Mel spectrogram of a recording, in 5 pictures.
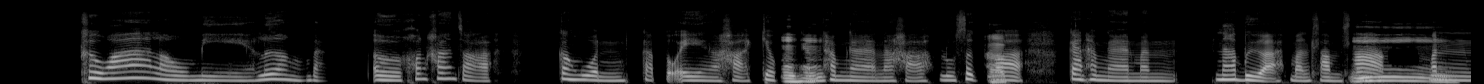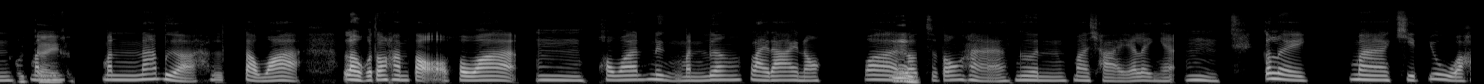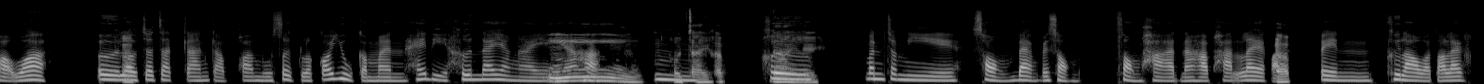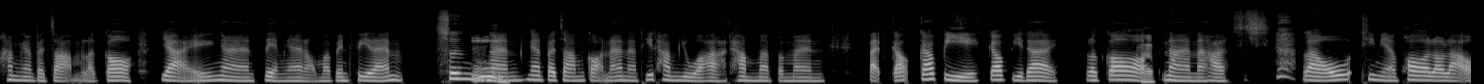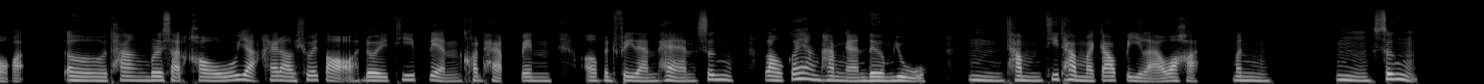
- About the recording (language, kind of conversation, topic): Thai, advice, จะรับมืออย่างไรเมื่อรู้สึกเหนื่อยกับความซ้ำซากแต่ยังต้องทำต่อ?
- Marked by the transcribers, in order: tapping; in English: "พาร์ต"; in English: "พาร์ต"; in English: "Freelance"; chuckle; in English: "Freelance"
